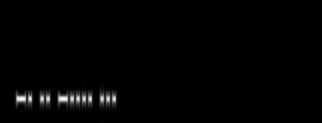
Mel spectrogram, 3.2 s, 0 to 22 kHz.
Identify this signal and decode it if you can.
Morse code, heard as a keyed tone, about 40 wpm, 700 Hz. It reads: NI6S
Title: USA Call Signs - 4 Characters - Repeated 3x - 40wpm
